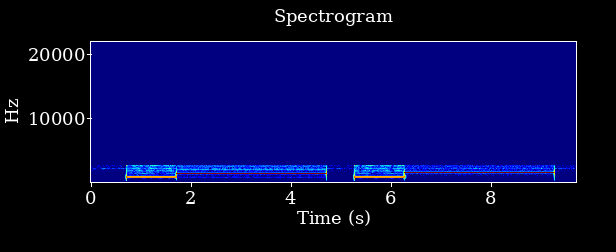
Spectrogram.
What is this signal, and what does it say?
Two-tone page, heard as a one-second tone, then a three-second tone, about 900 then 1430 Hz, about 900 then 1600 Hz, with noise. It is heard from 0.7 to 9.3 s.
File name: pager / 78 FIRE / wcalert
